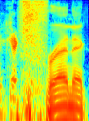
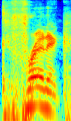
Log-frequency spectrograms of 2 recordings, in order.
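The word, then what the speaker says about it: phrenic: you say I frenic frenic like friend.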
